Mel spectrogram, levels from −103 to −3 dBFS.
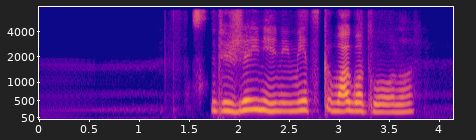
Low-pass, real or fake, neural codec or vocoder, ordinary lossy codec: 7.2 kHz; fake; codec, 16 kHz in and 24 kHz out, 0.4 kbps, LongCat-Audio-Codec, four codebook decoder; none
